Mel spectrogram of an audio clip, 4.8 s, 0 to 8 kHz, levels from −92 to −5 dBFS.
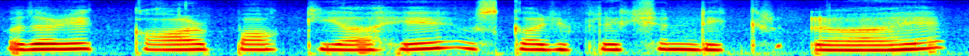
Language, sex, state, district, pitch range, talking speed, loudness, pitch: Hindi, female, West Bengal, Darjeeling, 240-265 Hz, 135 wpm, -15 LUFS, 250 Hz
